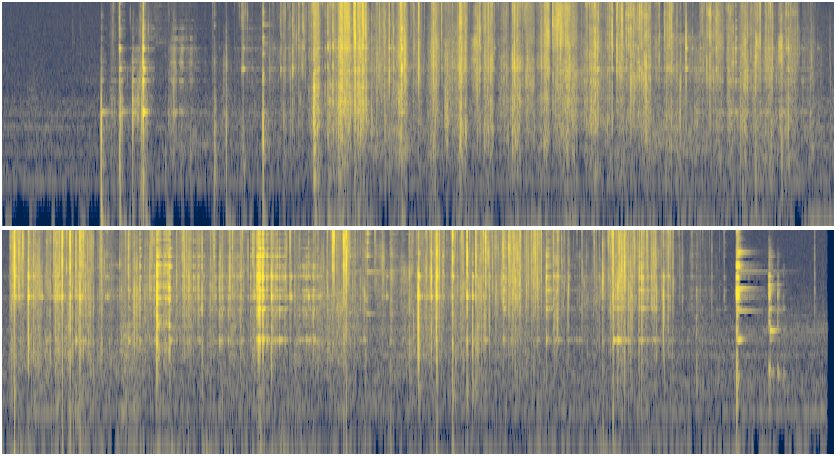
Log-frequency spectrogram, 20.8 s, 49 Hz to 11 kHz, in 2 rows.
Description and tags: cutting croissant ST
crunchy sound of a knife cutting a croissant on a china plate
croissant, crunchy, h4n, zoom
